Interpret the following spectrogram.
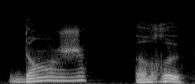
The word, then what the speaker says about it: dangereux: Okay, so final X not pronounced, and then don't really pronounce this here. Dangereux.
